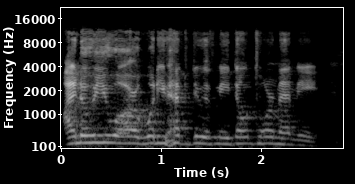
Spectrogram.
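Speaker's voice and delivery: loud, high-pitched scream at the top of the lungs. Retelling a Bible story, voicing the demon-possessed man, acting out a scream. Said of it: "he screams at the top of his lungs".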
